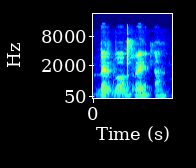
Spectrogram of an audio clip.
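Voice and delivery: verborrea very slowly, syllable by syllable; sounding it out. Shown as a demonstration. Friend testing the disputed word, sounding verborrea out slowly. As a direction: stretch out ver-bo-rre-a, quietly.

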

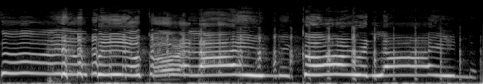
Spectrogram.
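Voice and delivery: high, loud, slow wailing cry; hammed-up laugh-crying lament; mock sobbing. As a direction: whimper the name as if haunted by it. Laugh-crying at four in the morning.

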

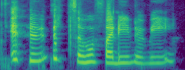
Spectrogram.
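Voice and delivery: ordinary talk

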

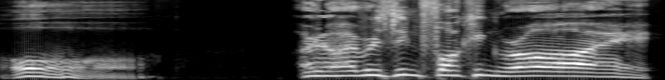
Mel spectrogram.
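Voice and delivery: retry a clumsy star impression, rising into a rant; bad Nicolas Cage. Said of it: "Nope, this is embarrassing".

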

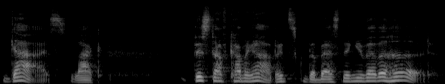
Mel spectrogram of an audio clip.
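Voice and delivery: lightly voiced podcast hype man; hyped podcaster. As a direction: oversell it like a host teasing guests. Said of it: "like, podcast thing to do".

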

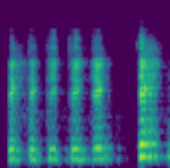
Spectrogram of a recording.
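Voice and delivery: soft, quick "tic" clicks; little ticking sounds, evenly repeated; imitated tapping noise. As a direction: imitate tapping on a phone app. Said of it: "y luego le hago".

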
